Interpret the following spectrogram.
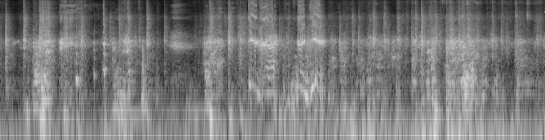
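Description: Dogs playing and calling with high-pitched whines and yelps, rising and falling in pitch, again and again. Short knocks and scuffles run among the calls.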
